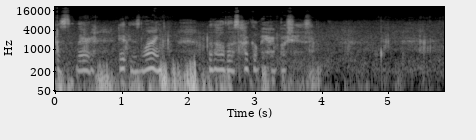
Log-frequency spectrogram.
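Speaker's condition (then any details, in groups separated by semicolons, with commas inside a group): No condition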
